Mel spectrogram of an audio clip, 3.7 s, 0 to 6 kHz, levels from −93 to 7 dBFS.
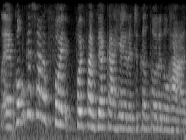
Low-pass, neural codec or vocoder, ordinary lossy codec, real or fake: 5.4 kHz; none; none; real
